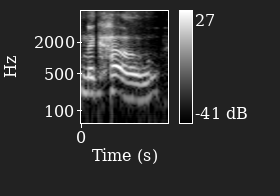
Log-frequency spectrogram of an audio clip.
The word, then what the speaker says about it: Niko: Well, it's pronounced Niko, so it's Nicole without the L-E.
